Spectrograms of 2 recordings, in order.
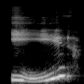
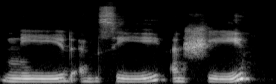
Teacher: So for example, when I'm saying E, the vowel we were talking about earlier, that's in need and see and she, my tongue is high and in the front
